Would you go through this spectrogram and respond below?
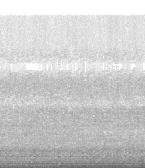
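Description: Concrete pump engine running steadily while basement walls are poured, a loud continuous mid-low drone with a constant hum and no break or voices.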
